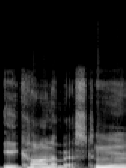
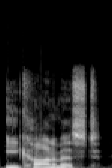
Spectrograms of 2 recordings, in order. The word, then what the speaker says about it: economist: the emphasis goes on Economist because that's the new bit of information and they even break down how to pronounce Economist you know four syllables stress on the second one Economist I mean it's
